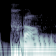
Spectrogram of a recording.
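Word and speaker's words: Fromm: who is it original style her name is from uhhuh in Korea we pronounce purum right purum right so that's pronounced uh spelled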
